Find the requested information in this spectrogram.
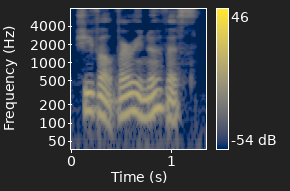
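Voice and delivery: usual speaking voice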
